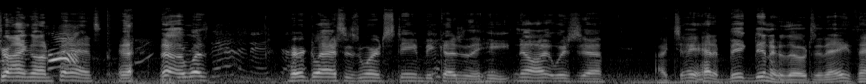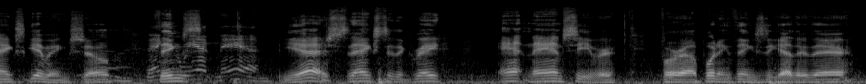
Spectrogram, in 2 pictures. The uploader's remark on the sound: A Thanksgiving special episode, recorded largely in a moving vehicle as it hurtled through the pre-dawn parking lots of Pennsylvania.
